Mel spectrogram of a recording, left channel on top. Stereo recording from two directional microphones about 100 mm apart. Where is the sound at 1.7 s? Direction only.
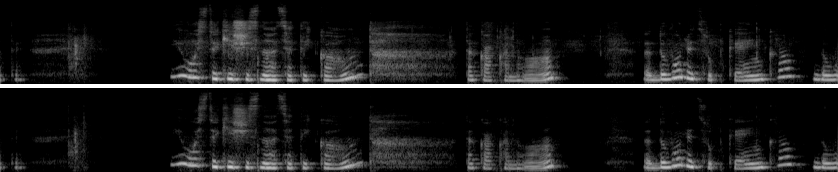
20° right (ahead or behind).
